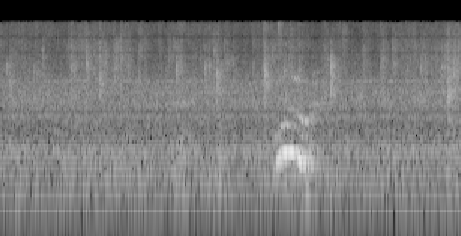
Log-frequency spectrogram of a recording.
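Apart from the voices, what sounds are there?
shower water running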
